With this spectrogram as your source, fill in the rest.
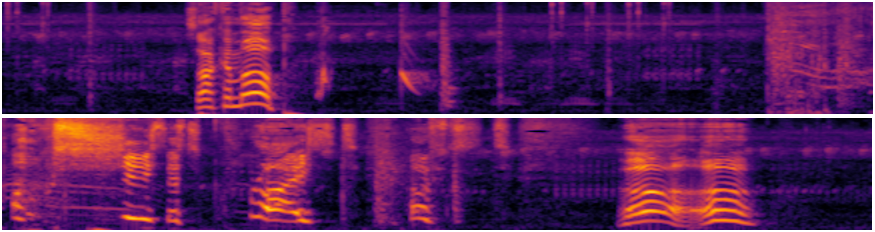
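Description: Playful warbling cartoon sounds chirp in short bursts.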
